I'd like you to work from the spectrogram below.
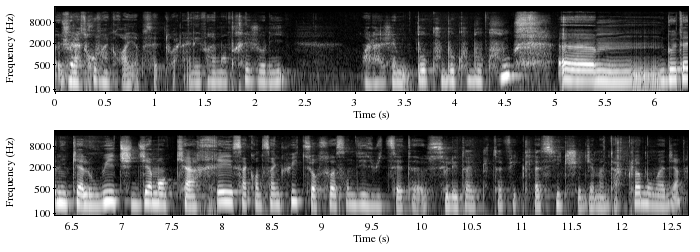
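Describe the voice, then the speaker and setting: Chatty young woman showing off her craft stash, low-ish voice, lots of "euh". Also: dark tone. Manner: chatty, many filler pauses. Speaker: craft vlogger. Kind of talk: casual show-and-tell chat.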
